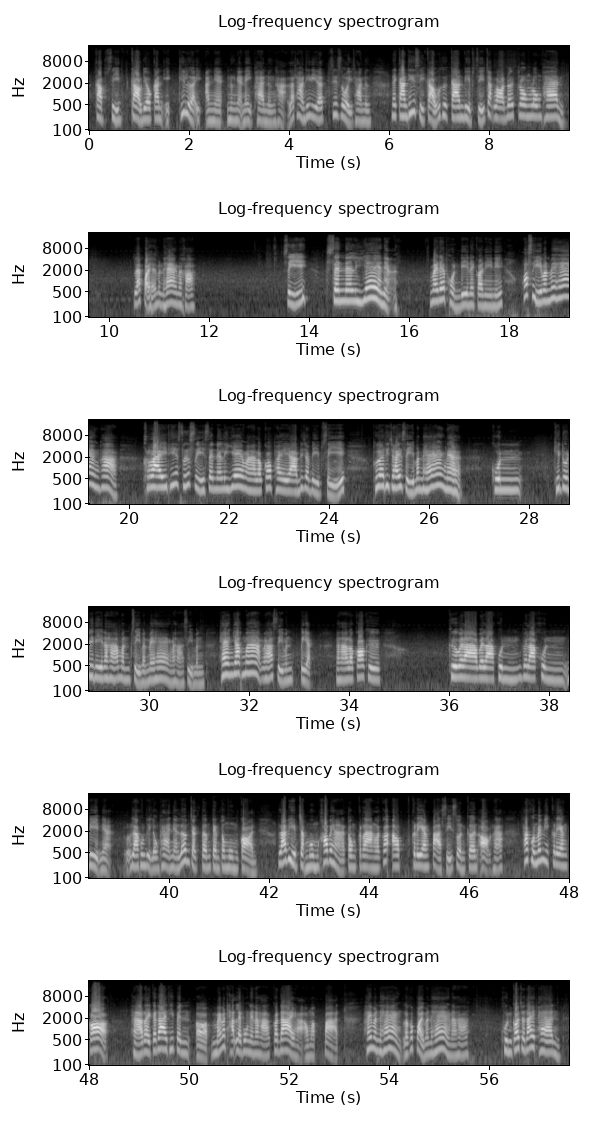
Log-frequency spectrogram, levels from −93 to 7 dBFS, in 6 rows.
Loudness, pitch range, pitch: -17 LUFS, 205-275 Hz, 235 Hz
